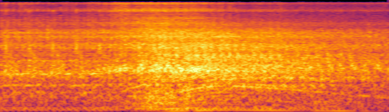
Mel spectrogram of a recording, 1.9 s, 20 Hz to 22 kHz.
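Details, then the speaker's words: Daewoo Lanos 1.5 with restored caliper, timing belt tension and alternator belt rechecked and tightened; left-side caliper works quietly, with a smooth, even hum and no knocks or ticks; normal running. "Ну і все далі ліва сторона супорта ну працює тихо"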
